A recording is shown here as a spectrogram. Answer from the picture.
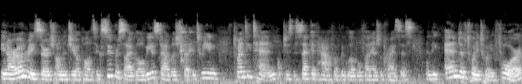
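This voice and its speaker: Against noticeable background noise and audible room echo, a woman with an American accent speaks at a moderate pace and fairly low pitch, her intonation lively and her loudness swinging widely. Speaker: geopolitical analyst. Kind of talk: conference talk.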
